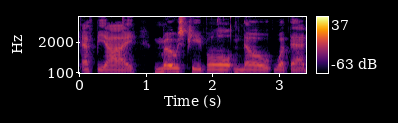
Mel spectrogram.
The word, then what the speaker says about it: FBI: What that does is that communicates to the anchor that those letters are meant to be read individually. FBI, not FB.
